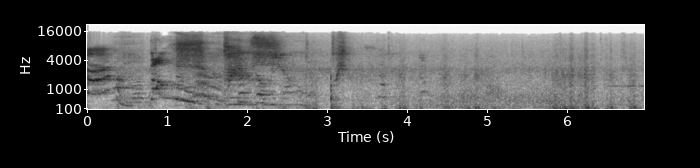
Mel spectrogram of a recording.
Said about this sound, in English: And now the rain is getting really quite cold. The power and the energy that emanates from the storm, the wind, the shrieking, blowing on the street.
